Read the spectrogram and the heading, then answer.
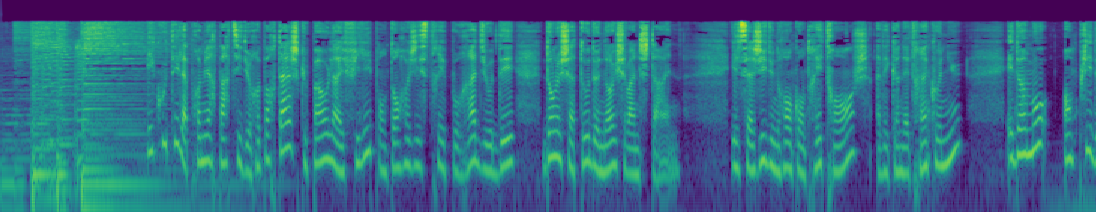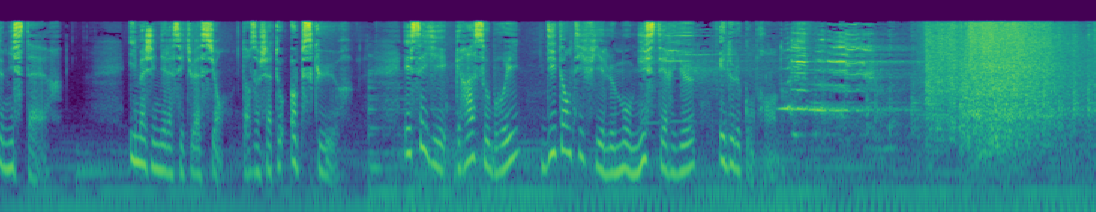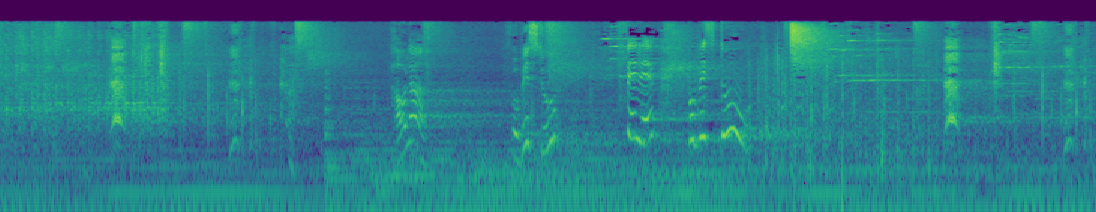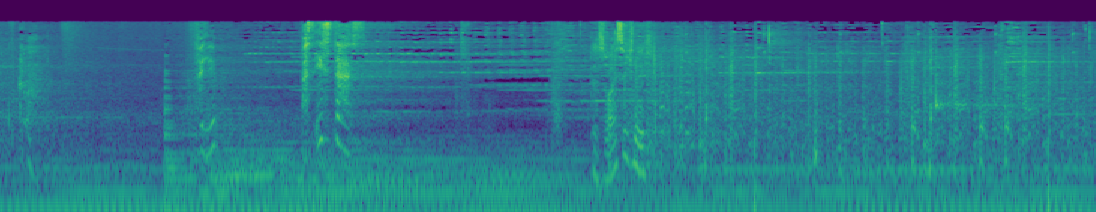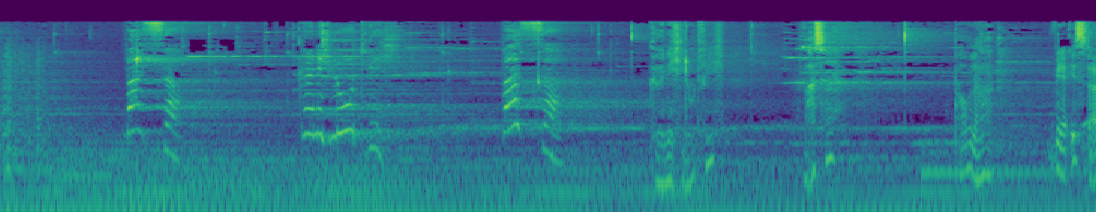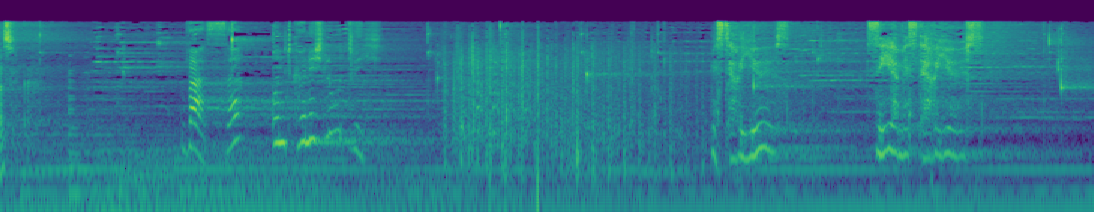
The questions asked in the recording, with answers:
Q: Essayez, grâce au bruit, d'identifier le mot mystérieux et de le comprendre.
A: Le mot mystérieux, chers auditeurs, était eau.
